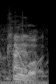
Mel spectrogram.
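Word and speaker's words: Kiawah: Kiowa or Kiowa?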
